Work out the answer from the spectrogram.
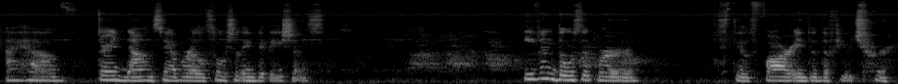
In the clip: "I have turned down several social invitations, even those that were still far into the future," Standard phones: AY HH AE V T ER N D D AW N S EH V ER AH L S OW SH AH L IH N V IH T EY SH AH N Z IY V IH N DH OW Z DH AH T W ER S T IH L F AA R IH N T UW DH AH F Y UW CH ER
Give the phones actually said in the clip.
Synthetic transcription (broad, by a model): AY HH AE V T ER N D D AW N S EH V ER AH L S OW SH AH L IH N V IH T EY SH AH N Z IY V IH N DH OW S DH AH T W ER S T IH L F AA R IH N T UW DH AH F Y UW CH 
